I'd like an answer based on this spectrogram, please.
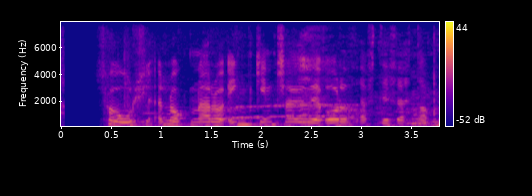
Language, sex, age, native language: Icelandic, female, 11, Icelandic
